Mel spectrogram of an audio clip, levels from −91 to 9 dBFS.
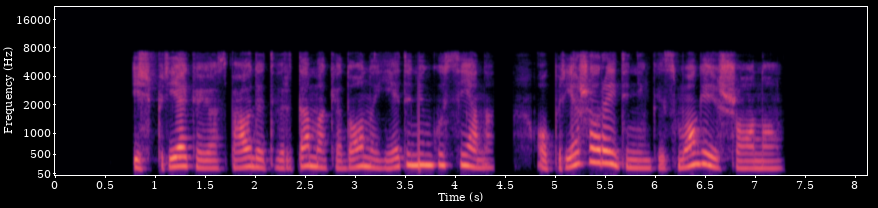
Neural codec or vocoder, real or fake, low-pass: none; real; 7.2 kHz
